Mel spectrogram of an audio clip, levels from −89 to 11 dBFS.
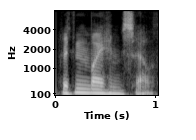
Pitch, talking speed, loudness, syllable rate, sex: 120 Hz, 175 wpm, -14 LUFS, 5.6 syllables/s, male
